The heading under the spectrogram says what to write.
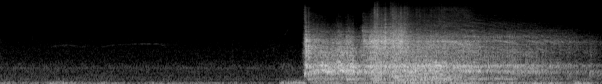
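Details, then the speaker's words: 1965 Chevrolet C10 step-side truck, sitting a while, started after priming fuel into the carburetor: quiet for a few seconds, then it catches at once and settles into a strong, steady run; clean start. "Looks like we got ourselves a runner. That's pretty exciting."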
